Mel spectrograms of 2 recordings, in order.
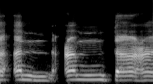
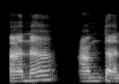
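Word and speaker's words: أنعمت: सिरातल लज़ीना अनअमता अलैहिम। अना अमता नहीं अनअमता अलैहिम। सिरातल लज़ीना अन्अमता अलैहिम गैरिल मग़्ज़ूबि अलैहिम वलद्दाल्लीन गैरिल मग़्ज़ूबि अलैहिम वलद्दाल्लीन।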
